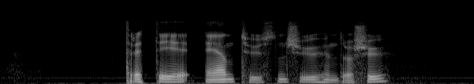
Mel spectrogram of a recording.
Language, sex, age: Norwegian, male, 27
